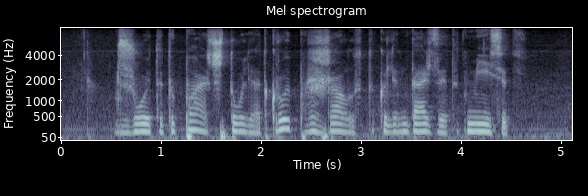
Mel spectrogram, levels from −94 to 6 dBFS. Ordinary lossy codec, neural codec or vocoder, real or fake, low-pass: none; none; real; none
